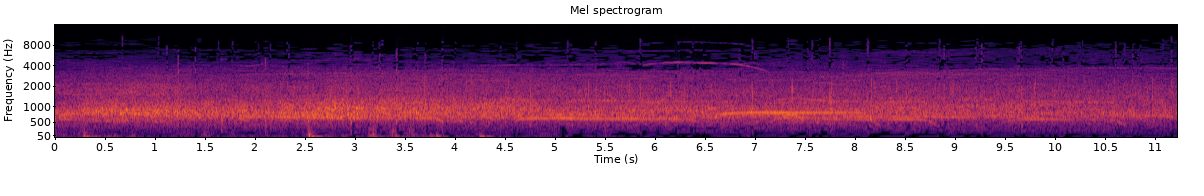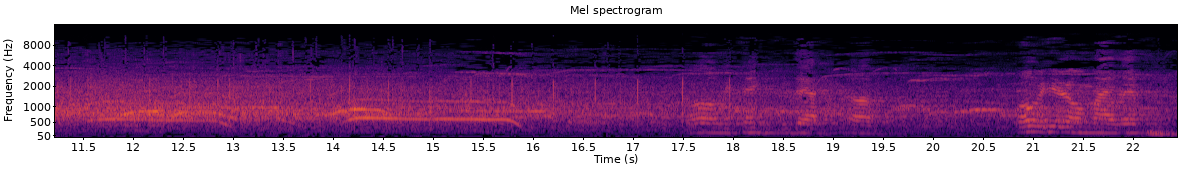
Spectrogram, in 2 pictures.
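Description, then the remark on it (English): A large crowd applauds and cheers a touring rock and roll band in a sustained, loud roar, with high whistles and shouted whoops rising above the clapping, thinning a little toward the end. “Let's have a big hand for that drunken, stomping, hard working, all American, world famous, Hall of Fame, traveling, rock and roll band”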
